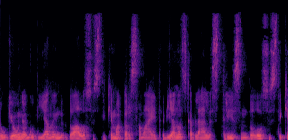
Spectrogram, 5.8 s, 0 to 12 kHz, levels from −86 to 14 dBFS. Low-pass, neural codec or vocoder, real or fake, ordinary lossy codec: 10.8 kHz; none; real; AAC, 48 kbps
